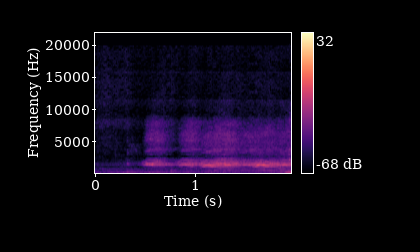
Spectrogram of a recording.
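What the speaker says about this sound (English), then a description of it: "The crows are working, getting up and moving." Crows calling on a cold, foggy morning amid melting ice and snow, two or three harsh caws in a row, moderately distant and fairly faint, with no speech.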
